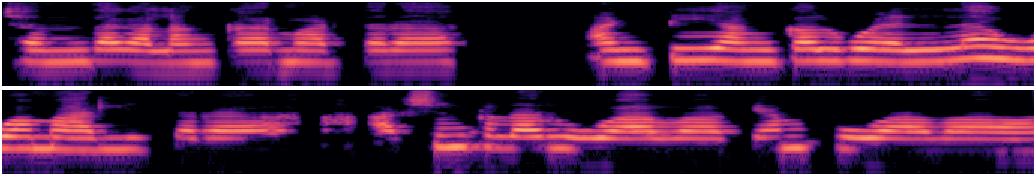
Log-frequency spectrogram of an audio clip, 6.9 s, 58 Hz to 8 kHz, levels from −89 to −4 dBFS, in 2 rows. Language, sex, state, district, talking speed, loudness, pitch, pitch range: Kannada, male, Karnataka, Gulbarga, 130 wpm, -29 LUFS, 245 Hz, 240-260 Hz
